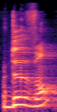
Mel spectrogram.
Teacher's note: Written with final T, you do not pronounce it. Again, it's a nasal sound.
